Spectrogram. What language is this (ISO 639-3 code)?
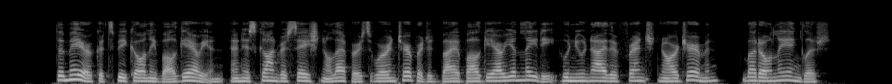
eng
